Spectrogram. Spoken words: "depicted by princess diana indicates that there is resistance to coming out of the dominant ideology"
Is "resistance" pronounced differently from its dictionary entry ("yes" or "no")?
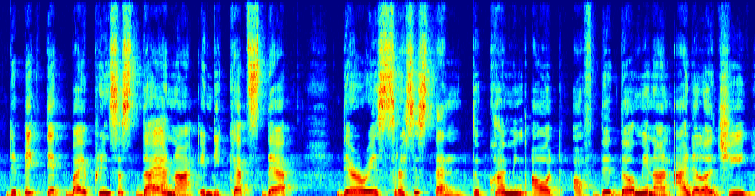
yes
